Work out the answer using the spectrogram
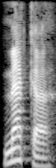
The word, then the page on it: mecca: American English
